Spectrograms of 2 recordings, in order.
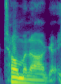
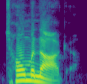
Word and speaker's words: Tominaga: Tominaga, he's not going anywhere. Did I I'm, say it wrong again? Yeah, you did. That's okay. Tominaga.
